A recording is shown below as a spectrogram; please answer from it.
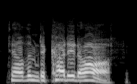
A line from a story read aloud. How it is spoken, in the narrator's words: screamed Wesley Mooch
